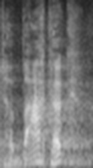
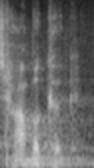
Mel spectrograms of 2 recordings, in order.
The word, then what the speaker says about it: Habakkuk: They talk about Habakkuk, but we'll just use the Englified pronunciation. It's Habakkuk.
